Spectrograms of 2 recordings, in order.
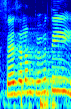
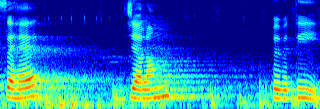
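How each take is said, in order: First: The last word gets heavy, forced stress. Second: All words are said evenly, without forced stress. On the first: The meaning gets distorted. The speaker calls it wrong. "कहीं हमने पिबती पर जबरदस्ती बलाघात कर दिया" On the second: It simply states that he drinks water. The speaker calls it right. "तो एक सीधा सा सार्थक अर्थ निकलता है"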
